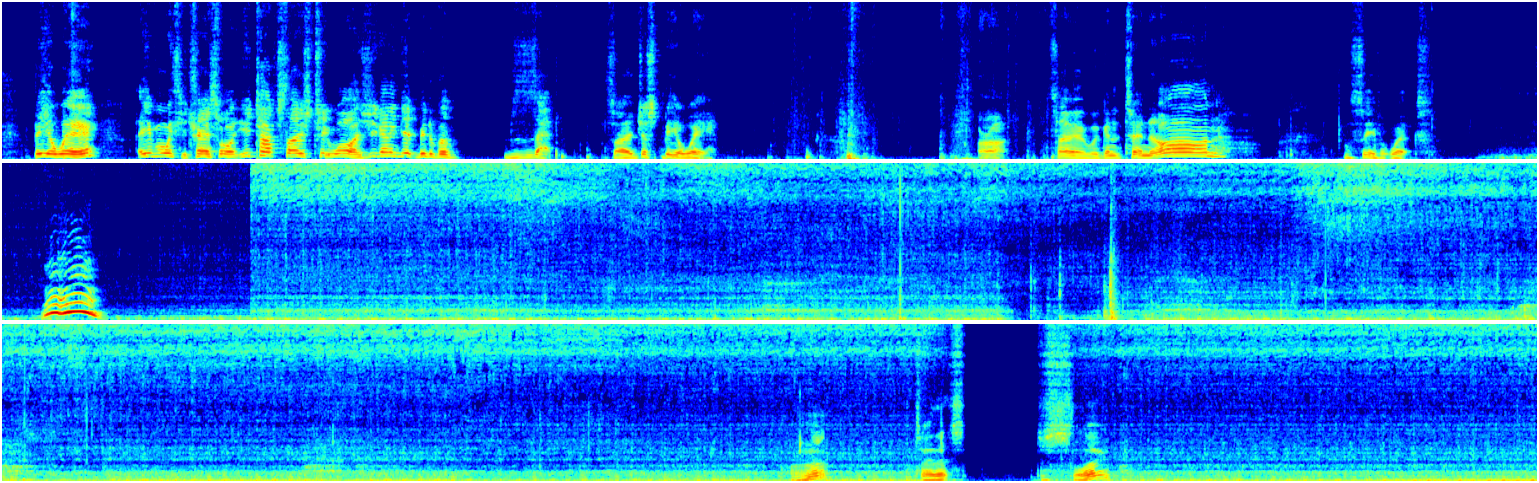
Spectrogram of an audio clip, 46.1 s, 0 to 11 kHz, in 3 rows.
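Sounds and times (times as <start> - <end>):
small electric motor humming: 14.8 - 40.2, 41.2 - 46.0.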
